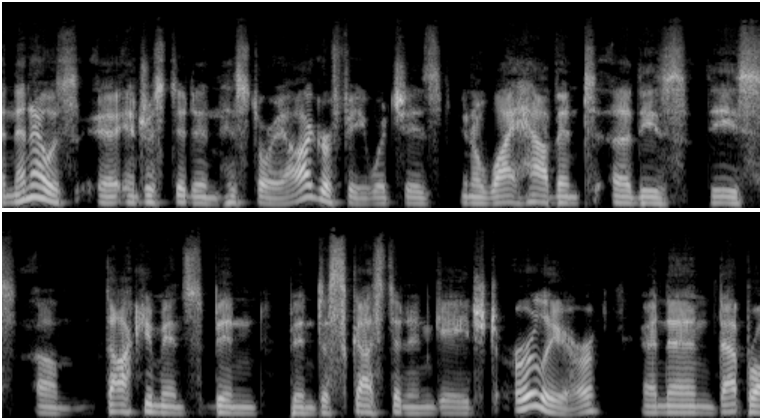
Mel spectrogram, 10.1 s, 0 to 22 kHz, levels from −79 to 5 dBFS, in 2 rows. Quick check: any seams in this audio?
yes; 1 cut; at 5.7 s

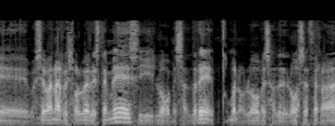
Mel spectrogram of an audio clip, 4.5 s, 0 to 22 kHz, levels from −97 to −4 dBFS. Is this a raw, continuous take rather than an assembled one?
yes; 0 cuts

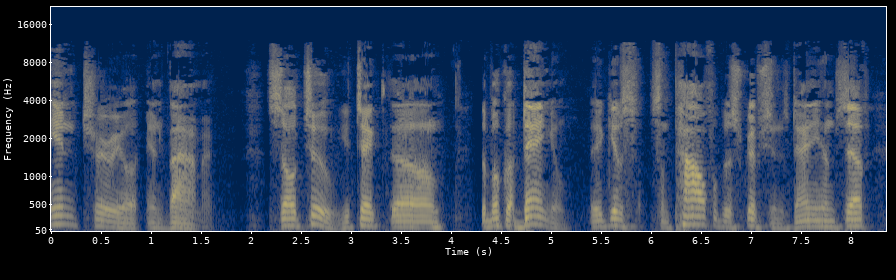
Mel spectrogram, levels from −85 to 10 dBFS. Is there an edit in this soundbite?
no; 0 cuts

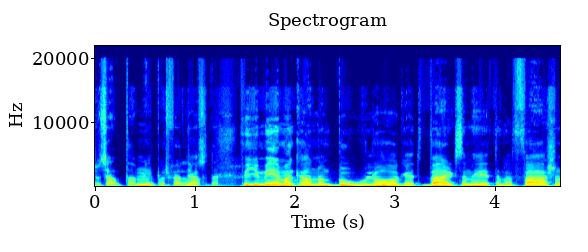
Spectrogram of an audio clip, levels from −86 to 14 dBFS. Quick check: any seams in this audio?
no; 0 cuts

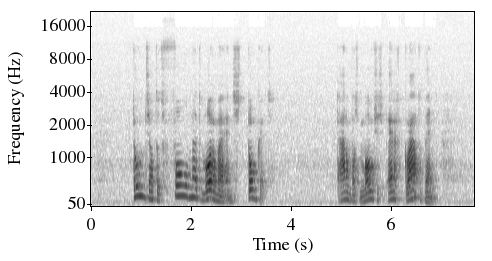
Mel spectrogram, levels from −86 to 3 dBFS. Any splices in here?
no; 0 cuts

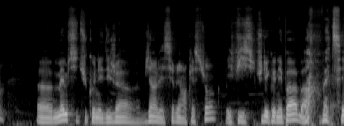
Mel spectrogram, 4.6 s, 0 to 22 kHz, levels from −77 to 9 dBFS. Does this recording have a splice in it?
yes; 1 cut; at 2.9 s

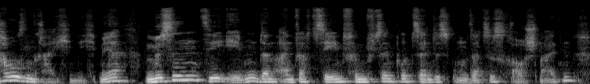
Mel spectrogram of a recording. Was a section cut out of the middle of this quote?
no; 0 cuts

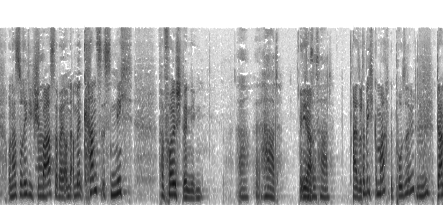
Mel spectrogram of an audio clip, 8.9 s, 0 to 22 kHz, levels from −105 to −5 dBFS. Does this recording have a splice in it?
yes; 2 cuts; at 1.7 s, 7.2 s

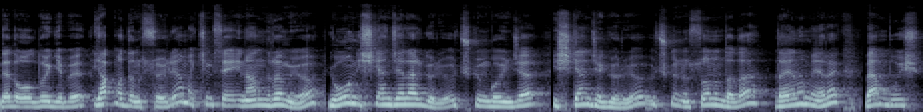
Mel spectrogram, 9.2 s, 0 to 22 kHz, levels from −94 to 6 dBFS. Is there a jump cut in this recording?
yes; 1 cut; at 7.7 s

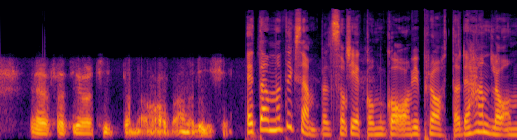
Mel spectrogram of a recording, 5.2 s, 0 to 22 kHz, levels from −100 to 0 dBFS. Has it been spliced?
yes; 4 cuts; at 0.9 s, 2.4 s, 3.5 s, 4.1 s

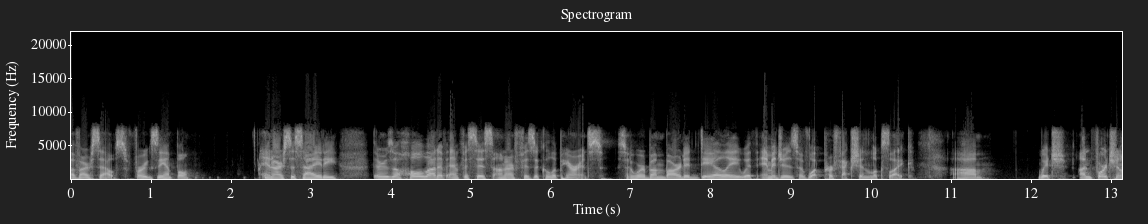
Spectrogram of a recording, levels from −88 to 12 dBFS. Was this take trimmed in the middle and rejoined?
no; 0 cuts

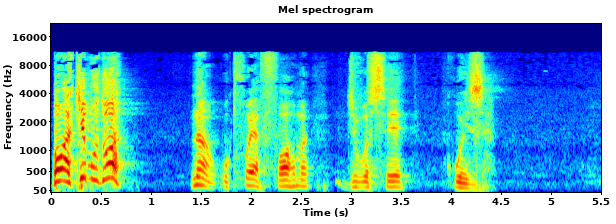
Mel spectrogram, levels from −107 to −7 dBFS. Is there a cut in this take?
yes; 2 cuts; at 1.8 s, 3.9 s

